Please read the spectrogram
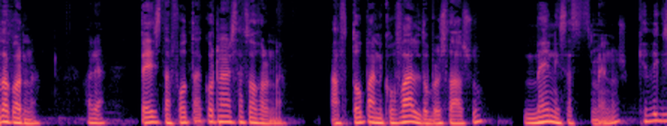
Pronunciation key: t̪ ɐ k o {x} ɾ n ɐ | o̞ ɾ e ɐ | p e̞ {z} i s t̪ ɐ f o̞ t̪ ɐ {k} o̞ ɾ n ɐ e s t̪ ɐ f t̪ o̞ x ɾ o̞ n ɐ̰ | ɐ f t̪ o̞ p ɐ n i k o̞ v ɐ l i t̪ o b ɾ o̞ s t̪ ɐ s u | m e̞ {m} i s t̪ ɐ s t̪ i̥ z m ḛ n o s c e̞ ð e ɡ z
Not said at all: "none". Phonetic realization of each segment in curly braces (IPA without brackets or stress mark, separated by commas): none, z, k, n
